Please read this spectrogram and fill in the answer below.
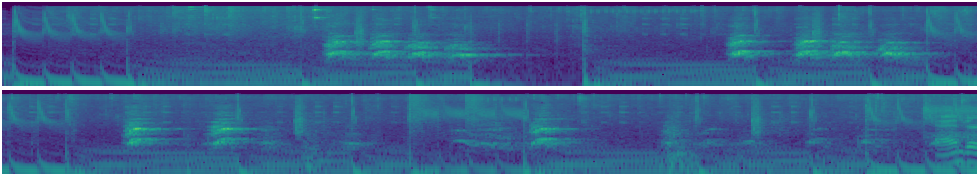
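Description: German Shepherd barking in short runs of two to four barks, four runs in all, over background music with a steady bass.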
